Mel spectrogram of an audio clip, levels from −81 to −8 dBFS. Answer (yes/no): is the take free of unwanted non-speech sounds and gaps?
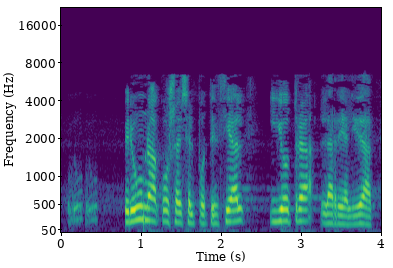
no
